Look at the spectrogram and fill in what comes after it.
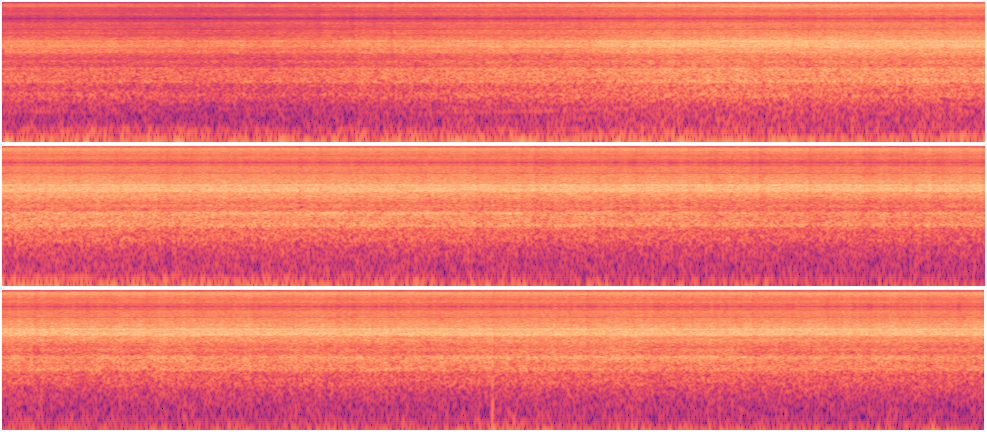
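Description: Mercedes-AMG car driven at speed on a track: steady engine and wind noise, growing louder about six seconds in and then holding steady.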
